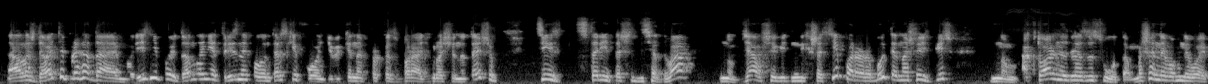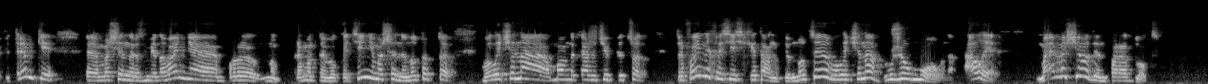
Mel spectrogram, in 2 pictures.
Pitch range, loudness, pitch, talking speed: 170-255 Hz, -19 LUFS, 210 Hz, 155 wpm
